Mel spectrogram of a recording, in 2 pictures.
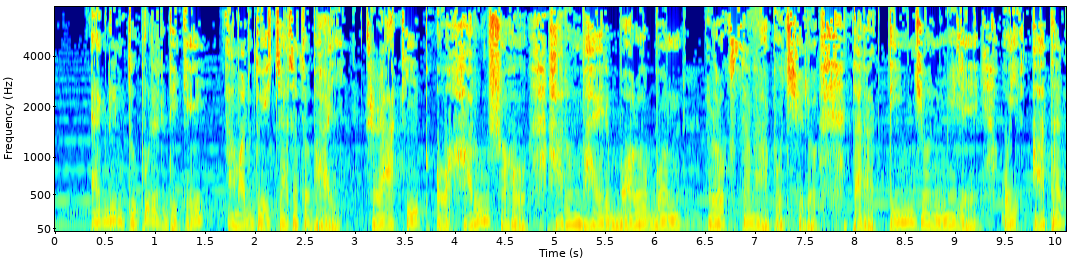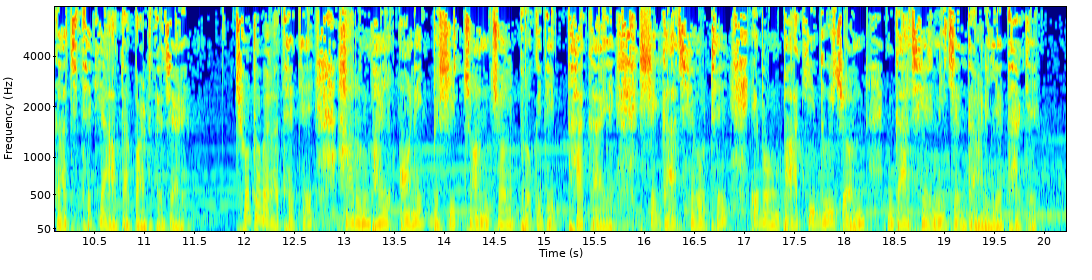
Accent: Shailkupa, Khulna Division, Bangladesh; also born or lived in Dhaka; আমাদের গ্রামের বাসা ঝিনাইদহ জেলার শৈলকুপা পৌরসভার কাজীপাড়া গ্রামে। সময়টা 2006-07 সালের দিকে, তখন আমরা পরিবার সহ ঢাকাতে থাকতাম।

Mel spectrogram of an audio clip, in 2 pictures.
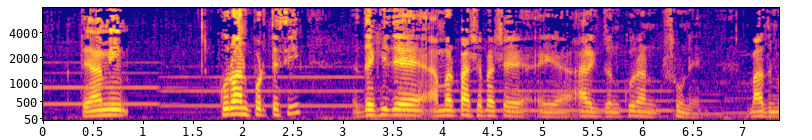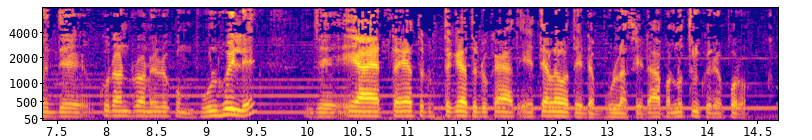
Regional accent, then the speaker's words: Monohardi, Dhaka Division, Bangladesh; আমাদের দেশে বেরিয়ে বলিনি নরসিংদী মনোহরদি, তো এটা আমাদের গ্রামে বেরিয়ে মনোহরদির একটা ঘটনা

